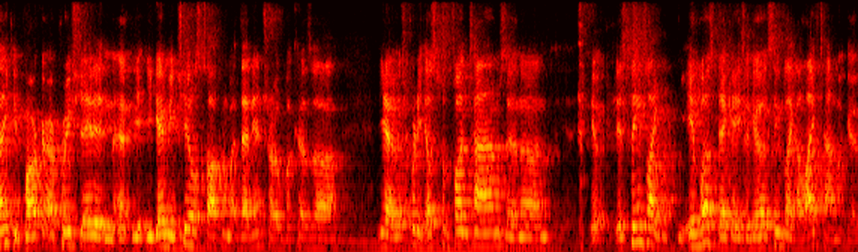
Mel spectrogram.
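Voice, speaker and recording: A man with a Louisiana accent speaks at a fairly quick pace. The recording has audible room echo and noticeable background noise. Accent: Louisiana Southern. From Louisiana (Baton Rouge). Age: 60s. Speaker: local politician. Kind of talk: interview.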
